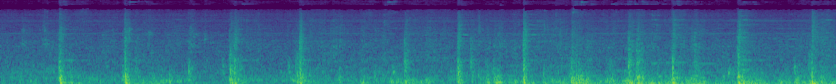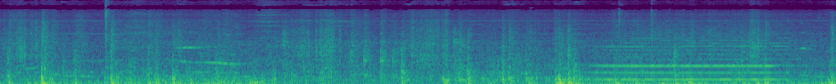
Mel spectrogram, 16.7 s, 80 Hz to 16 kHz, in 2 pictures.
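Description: Passenger express train running at speed, heard from the coach doorway: a steady rumble with the wheels clacking over rail joints. About 14 seconds in, a horn sounds one steady blast for about two seconds.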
